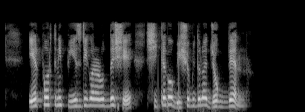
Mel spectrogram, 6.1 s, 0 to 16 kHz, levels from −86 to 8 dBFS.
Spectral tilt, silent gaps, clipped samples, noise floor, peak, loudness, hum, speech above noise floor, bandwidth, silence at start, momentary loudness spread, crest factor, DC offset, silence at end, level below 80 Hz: -2.5 dB/octave; none; under 0.1%; -88 dBFS; -2 dBFS; -16 LUFS; none; 72 dB; 7.8 kHz; 0.6 s; 6 LU; 16 dB; under 0.1%; 1.25 s; -60 dBFS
